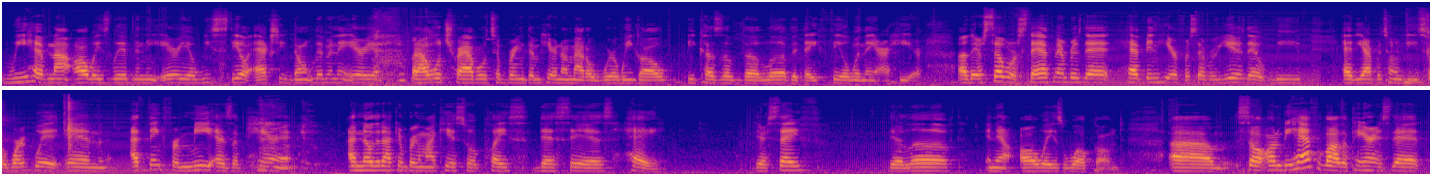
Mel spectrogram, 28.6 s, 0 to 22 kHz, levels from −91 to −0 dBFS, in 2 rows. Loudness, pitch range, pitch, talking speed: -32 LUFS, 160-185 Hz, 175 Hz, 210 wpm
